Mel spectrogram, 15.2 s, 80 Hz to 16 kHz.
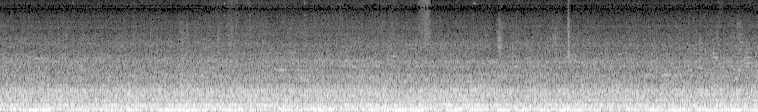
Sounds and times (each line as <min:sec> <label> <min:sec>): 0:00.0 fan 0:15.1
